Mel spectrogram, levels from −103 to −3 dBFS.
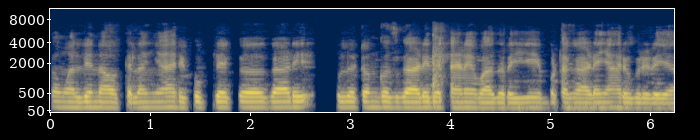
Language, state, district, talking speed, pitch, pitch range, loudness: Bhili, Maharashtra, Dhule, 190 wpm, 130 Hz, 125-130 Hz, -22 LUFS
